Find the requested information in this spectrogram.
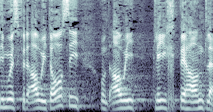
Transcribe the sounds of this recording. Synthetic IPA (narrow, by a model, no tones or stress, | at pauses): iːmuəsfʏɾɑwidoːsiː | ʊndɑwːiɡ̥liːχb̥eɦɑndlə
